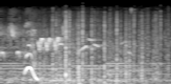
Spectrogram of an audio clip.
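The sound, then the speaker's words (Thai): A bird's wings flap in a quick, fluttering burst as it takes off, with a few short rising and falling chirps near the start. No one speaks. “แล้วนกก็บินหายไป”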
